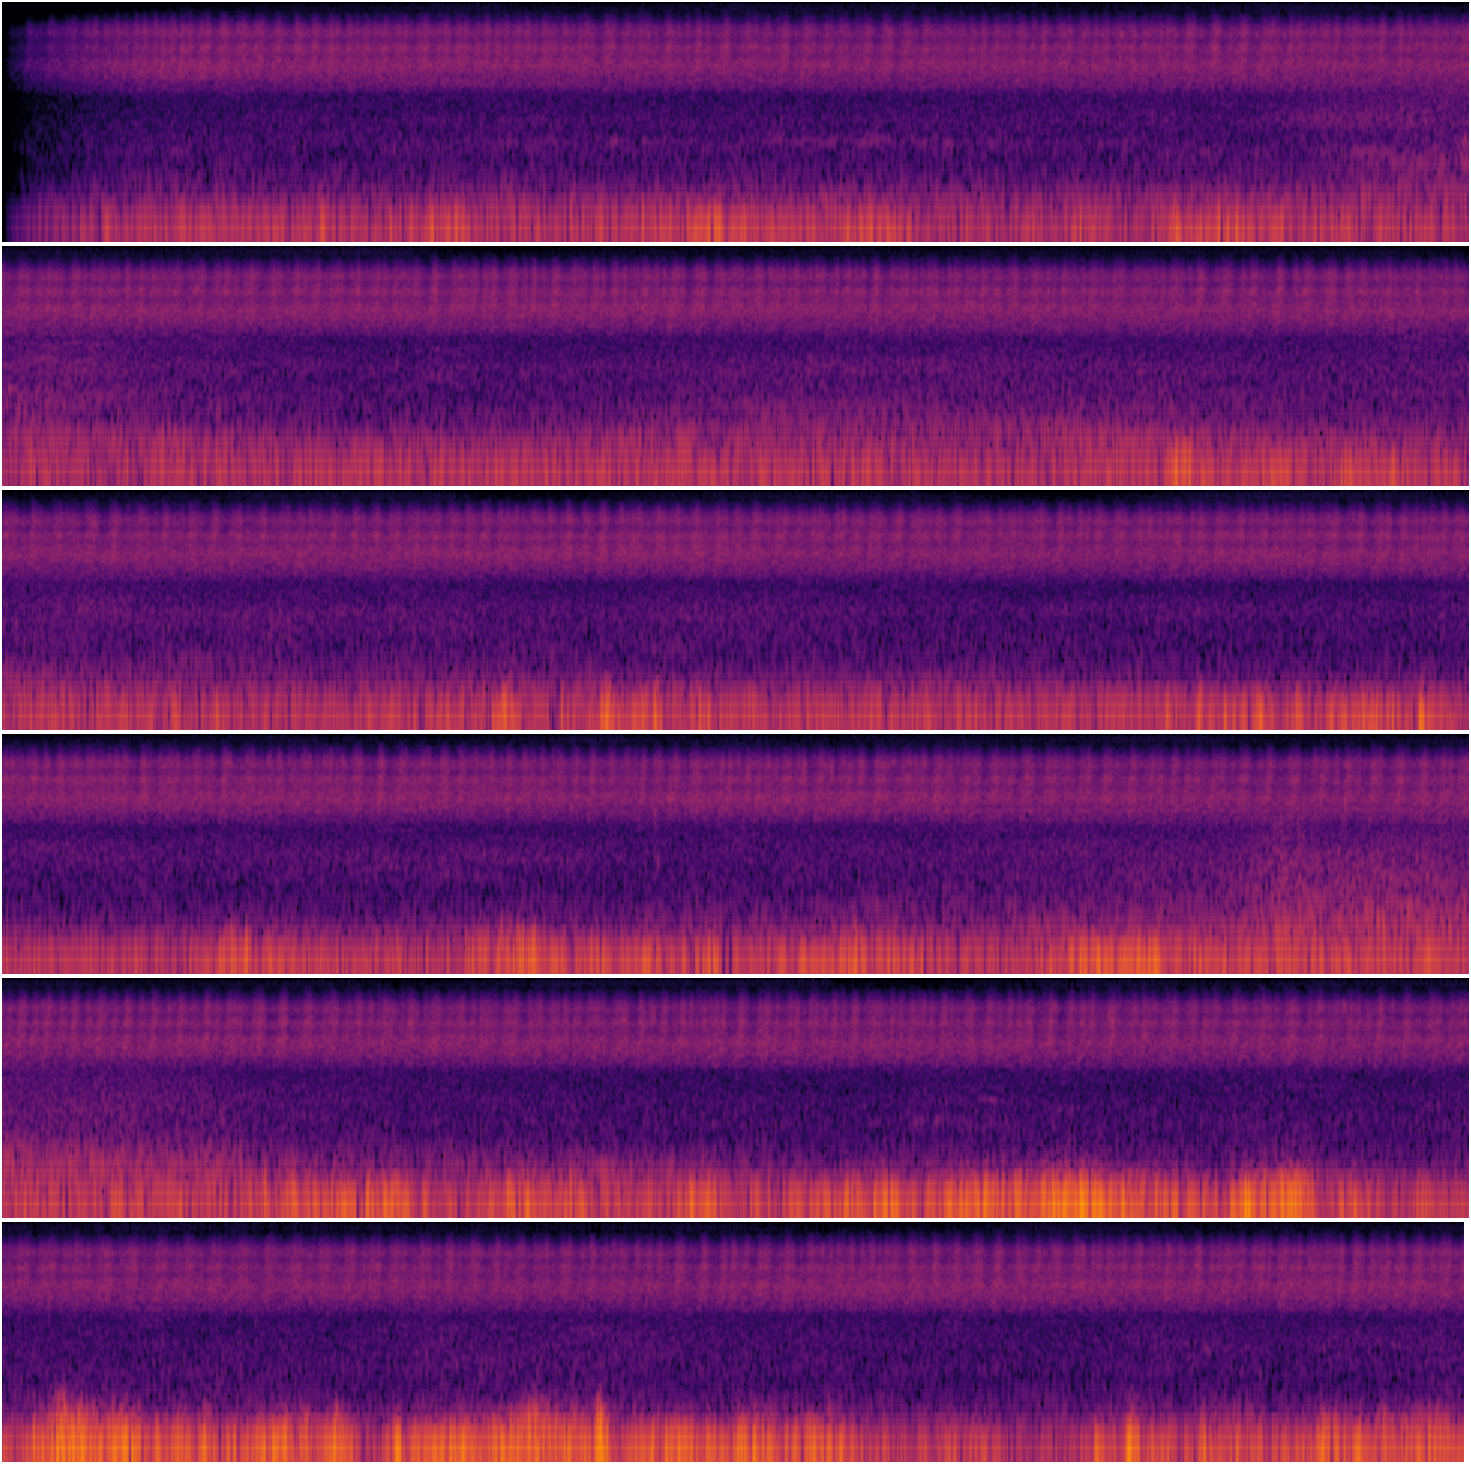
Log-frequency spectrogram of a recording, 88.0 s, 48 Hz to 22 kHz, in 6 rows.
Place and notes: Ziqiang Rd., Guanshan Township - Cicadas sound
Traffic Sound, Cicadas sound, Hot weather, small Town
Zoom H2n MS +XY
